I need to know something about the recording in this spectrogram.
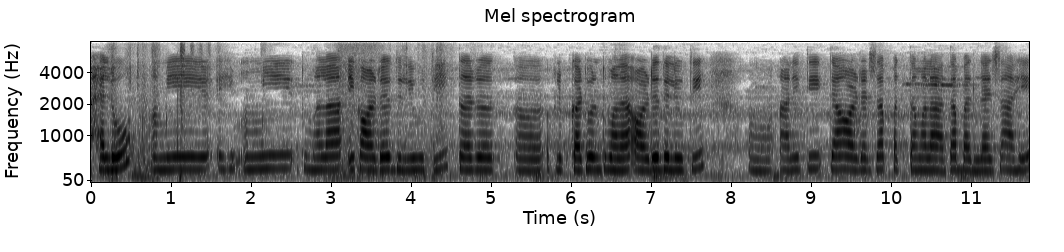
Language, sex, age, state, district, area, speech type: Marathi, female, 18-30, Maharashtra, Buldhana, rural, spontaneous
